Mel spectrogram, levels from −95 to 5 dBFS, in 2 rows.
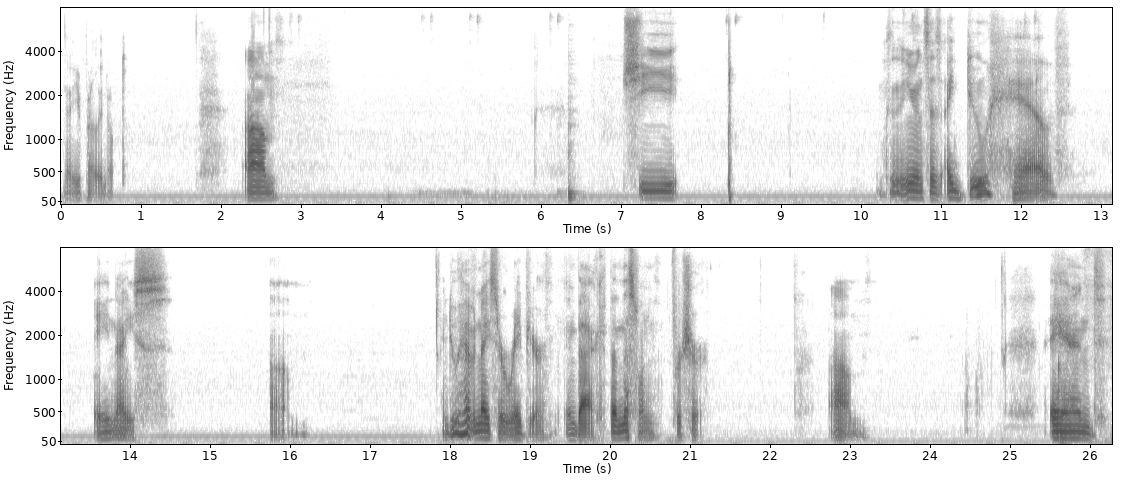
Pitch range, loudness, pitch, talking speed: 115-125 Hz, -34 LUFS, 125 Hz, 65 wpm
